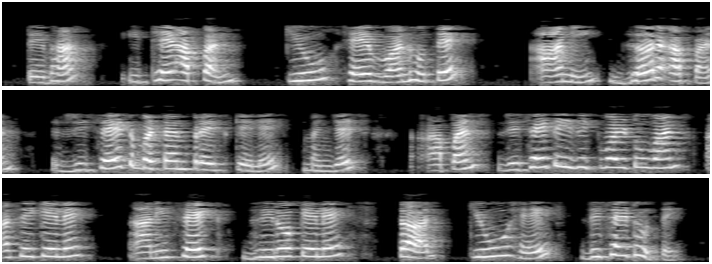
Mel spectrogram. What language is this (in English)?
Marathi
